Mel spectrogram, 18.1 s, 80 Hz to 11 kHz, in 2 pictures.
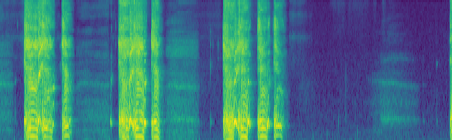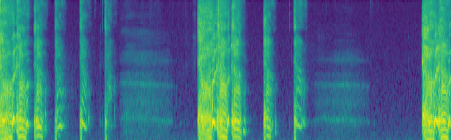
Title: #5 - this might be my deepest barking cough yet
